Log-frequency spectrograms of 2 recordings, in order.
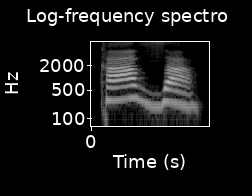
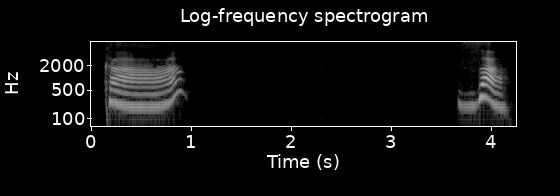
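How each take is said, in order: First: Said in the usual way. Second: "ca, za" split into separate syllables with long pauses. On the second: Shown as a demonstration. Teacher showing pupils how "casa" splits, syllable by syllable. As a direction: break "casa" into "ca" and "za", each said alone. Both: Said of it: "se nós separarmos agora por sílabas".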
